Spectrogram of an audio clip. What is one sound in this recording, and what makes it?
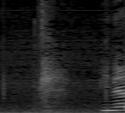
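A young woman speaks close to a phone microphone.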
